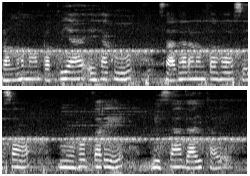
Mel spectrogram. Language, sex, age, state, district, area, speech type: Odia, female, 45-60, Odisha, Sundergarh, urban, read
